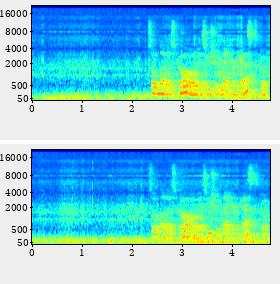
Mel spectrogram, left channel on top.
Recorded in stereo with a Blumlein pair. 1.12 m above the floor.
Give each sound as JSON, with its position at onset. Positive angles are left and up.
{"t": 2.3, "sound": "a woman speaking", "azimuth_deg": 60, "distance_m": 5.5}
